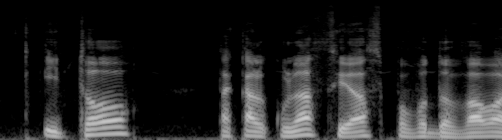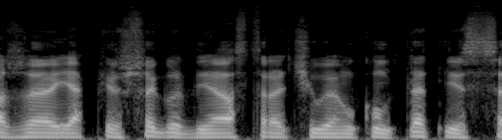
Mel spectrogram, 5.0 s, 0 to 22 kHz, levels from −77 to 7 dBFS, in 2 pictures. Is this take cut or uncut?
uncut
